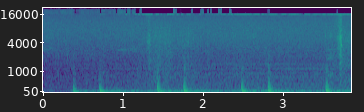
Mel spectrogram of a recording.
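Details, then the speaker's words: Child patient examined with a stethoscope in a 1994 doctor-visit video; regular lub-dub heart sounds at about 57 beats per minute, normal heart sounds. "heart sounds great now I want you to take a deep breath in and out very good"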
